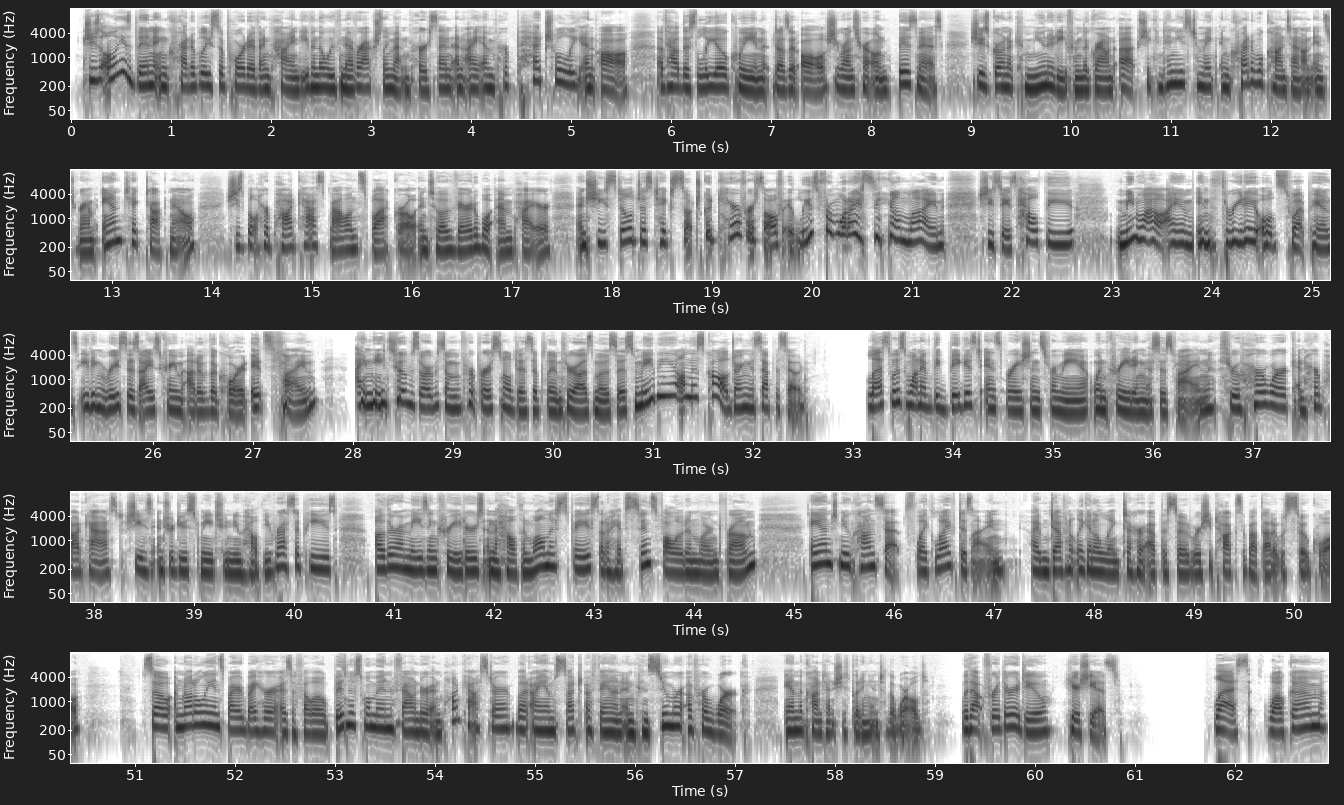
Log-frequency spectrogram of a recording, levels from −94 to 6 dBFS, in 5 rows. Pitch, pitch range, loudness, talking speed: 195 Hz, 170-230 Hz, -20 LUFS, 220 wpm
